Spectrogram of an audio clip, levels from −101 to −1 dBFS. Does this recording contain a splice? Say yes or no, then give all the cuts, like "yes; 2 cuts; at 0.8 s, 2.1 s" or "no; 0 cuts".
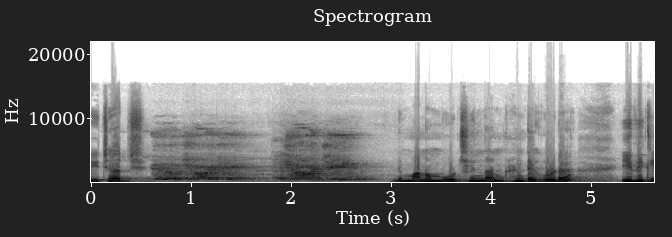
yes; 2 cuts; at 1.8 s, 3.0 s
